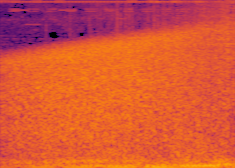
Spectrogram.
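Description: Logo-sting sound effect: a rising whoosh of noise over a deep rumble, building steadily louder toward the end.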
